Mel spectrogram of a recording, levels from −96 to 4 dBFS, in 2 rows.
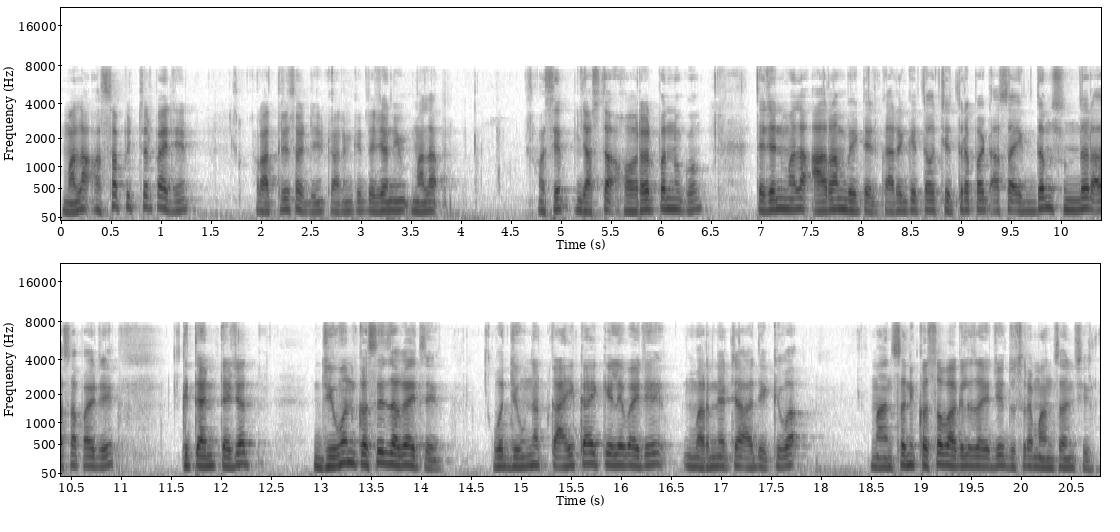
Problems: constant background noise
